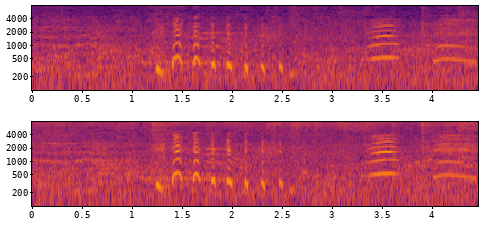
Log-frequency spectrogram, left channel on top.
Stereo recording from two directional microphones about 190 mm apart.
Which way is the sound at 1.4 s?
10° left (ahead or behind).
